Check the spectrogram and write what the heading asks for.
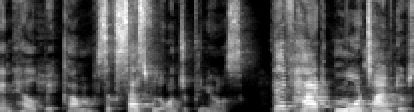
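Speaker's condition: No condition

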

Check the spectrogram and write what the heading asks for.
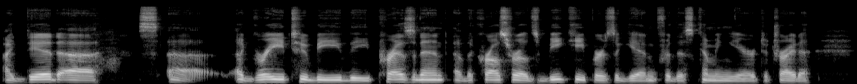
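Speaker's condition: No condition

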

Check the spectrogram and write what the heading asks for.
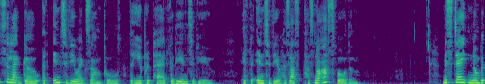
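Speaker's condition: No condition

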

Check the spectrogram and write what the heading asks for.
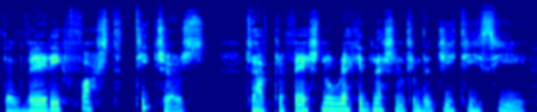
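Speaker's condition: No condition

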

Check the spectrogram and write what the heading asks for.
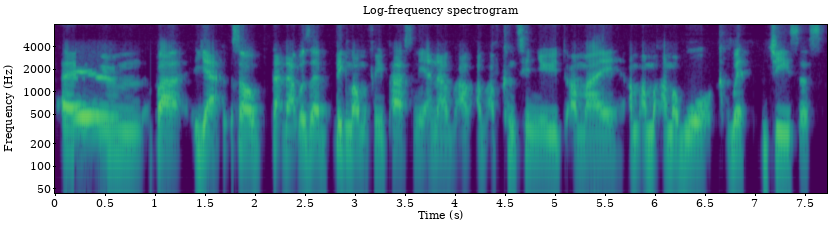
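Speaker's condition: Stammer; considered mute, did not speak until age five, needed speech therapy but never had it; stammer audible in recording, uses rhythmic techniques from rapping in everyday speech; chest and mind contract when stammering, even now, rapping Eminem lyrics let speech flow loosely; repeated sounds, repeated words, prolonged sounds

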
